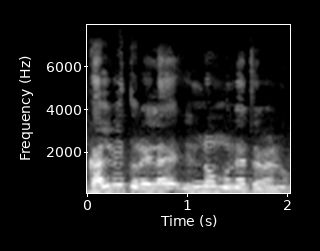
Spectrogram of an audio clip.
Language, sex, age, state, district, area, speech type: Tamil, male, 60+, Tamil Nadu, Cuddalore, urban, spontaneous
